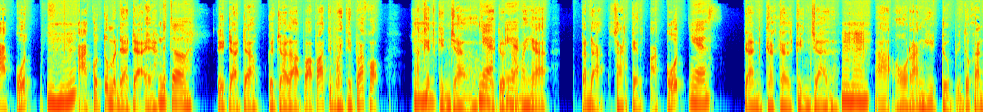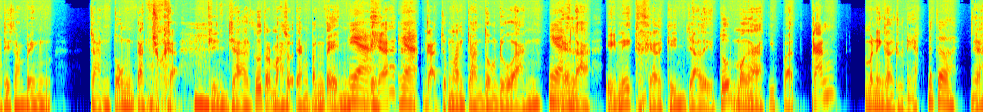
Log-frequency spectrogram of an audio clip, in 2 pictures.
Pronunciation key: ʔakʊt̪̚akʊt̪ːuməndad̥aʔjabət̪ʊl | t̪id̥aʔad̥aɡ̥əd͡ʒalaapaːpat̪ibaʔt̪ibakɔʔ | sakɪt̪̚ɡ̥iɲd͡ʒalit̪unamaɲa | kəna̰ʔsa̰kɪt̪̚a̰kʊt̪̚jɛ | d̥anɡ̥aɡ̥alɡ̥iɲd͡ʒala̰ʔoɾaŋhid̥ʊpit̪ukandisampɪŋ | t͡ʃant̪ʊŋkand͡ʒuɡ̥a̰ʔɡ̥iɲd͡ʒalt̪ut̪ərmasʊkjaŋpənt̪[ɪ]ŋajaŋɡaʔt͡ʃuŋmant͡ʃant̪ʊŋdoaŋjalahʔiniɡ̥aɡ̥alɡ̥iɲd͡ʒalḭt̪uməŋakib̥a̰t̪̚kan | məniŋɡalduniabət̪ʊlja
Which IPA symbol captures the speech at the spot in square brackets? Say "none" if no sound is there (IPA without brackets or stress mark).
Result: ɪ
